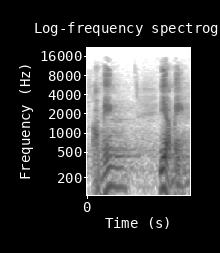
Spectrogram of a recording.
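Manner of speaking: usual speaking voice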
